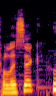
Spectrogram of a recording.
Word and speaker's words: Pulisic: Enner Valencia, Christian Pulisic.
